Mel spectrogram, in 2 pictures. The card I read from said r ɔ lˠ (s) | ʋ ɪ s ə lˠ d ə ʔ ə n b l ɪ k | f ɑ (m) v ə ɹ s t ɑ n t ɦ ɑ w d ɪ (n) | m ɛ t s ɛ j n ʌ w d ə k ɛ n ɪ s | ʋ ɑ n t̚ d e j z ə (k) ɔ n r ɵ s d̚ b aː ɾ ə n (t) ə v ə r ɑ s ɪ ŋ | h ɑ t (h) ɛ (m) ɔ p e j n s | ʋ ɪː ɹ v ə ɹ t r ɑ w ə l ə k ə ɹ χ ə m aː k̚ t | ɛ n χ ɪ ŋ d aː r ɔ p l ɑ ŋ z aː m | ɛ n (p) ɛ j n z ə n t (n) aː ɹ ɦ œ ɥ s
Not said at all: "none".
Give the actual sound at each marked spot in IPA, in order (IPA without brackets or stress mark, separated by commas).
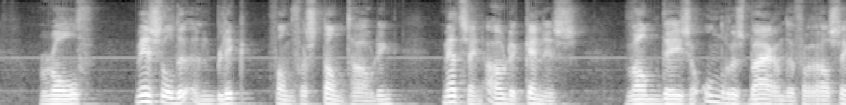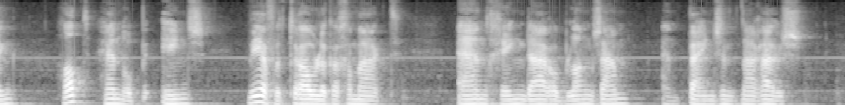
f, n, ŋ, ʔ, d, h, n, p, n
